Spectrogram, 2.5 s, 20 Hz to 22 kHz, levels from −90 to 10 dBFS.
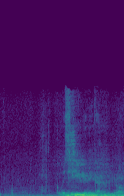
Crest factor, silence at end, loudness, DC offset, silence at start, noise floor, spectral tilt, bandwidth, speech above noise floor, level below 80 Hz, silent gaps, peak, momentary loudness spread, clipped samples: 16 dB; 0 s; -27 LUFS; under 0.1%; 0.25 s; -53 dBFS; -7.5 dB/octave; 12.5 kHz; 27 dB; -44 dBFS; none; -12 dBFS; 10 LU; under 0.1%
